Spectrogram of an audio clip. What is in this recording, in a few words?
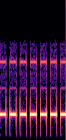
beepers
